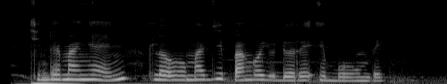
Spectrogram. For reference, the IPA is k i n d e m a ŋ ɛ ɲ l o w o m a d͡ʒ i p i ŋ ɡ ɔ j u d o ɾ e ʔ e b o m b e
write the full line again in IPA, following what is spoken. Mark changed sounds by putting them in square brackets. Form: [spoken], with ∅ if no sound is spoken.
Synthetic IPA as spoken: k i n d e m a ŋ ɛ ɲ l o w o m a d͡ʒ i p [a] ŋ ɡ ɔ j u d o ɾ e ʔ e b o m b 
